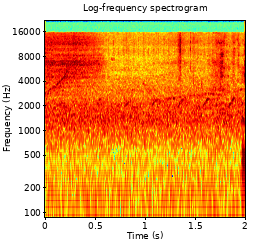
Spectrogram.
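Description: Steady low background hum with no distinct sound event.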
